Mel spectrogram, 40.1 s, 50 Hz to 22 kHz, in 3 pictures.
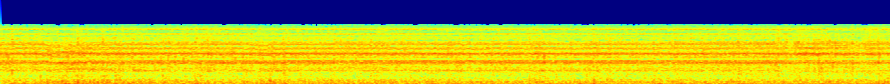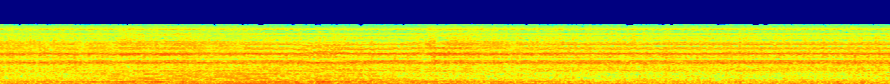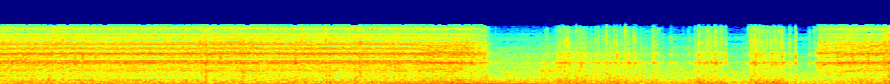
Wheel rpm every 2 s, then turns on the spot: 160, 160, 160, 160, 160, 160, 160, 160, 160, 160, 160, 160, 160, 160, 160, 160, 150, 20, 20, 80.
34-38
